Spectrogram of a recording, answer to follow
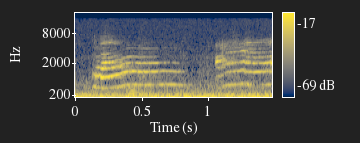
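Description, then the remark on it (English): Two cats, Mr. Ding Dong and Mr. Marchand, meow twice in quick succession in the morning before breakfast, two drawn-out, mid-pitched calls, the second rising slightly, over a steady low rumble with no talking. “They're leading me into the basement, which makes me think that they think I don't know that they've already been fed.”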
